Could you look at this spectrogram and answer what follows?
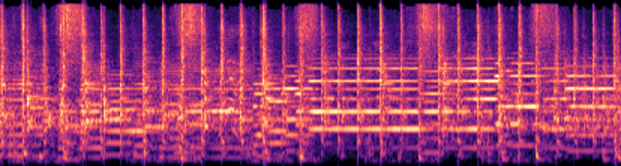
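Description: Chekka bhajana music: wooden hand clappers (chekkalu) struck in a quick, even rhythm over a hand drum whose low strokes bend in pitch, with held melodic notes above.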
